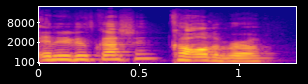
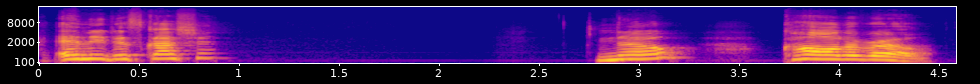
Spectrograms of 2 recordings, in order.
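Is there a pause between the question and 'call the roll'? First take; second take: no; yes. First: The two phrases run together without a pause. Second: There is a pause between the two phrases.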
